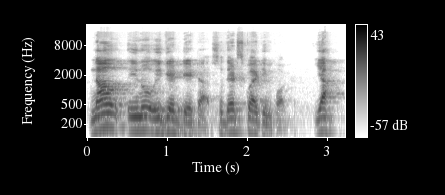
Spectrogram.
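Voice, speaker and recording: A man's voice: mid-range voice, moderate pace, poor audio. A man from Odisha with an Indian English accent, whose first language is Odia, giving an emphatic online lecture with many fillers and repetitions. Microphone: video call.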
